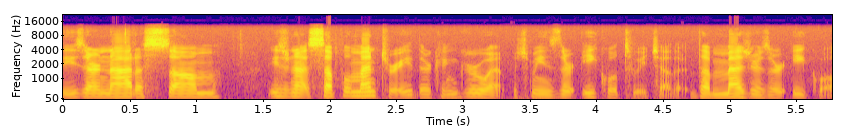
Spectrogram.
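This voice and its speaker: A woman speaks with a very deep, low pitch and ordinary pitch variation, with noticeable background noise behind her. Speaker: math teacher. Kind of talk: tutorial.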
